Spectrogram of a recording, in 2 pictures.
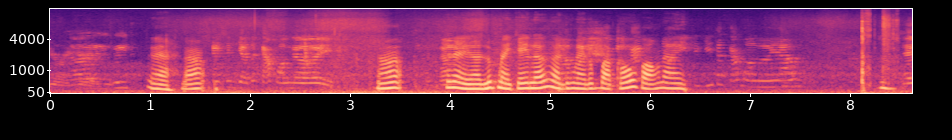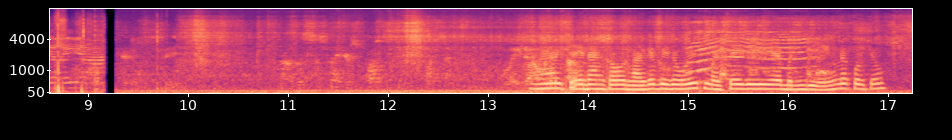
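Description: A toddler girl babbles and talks in a high voice close by.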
